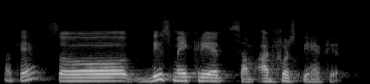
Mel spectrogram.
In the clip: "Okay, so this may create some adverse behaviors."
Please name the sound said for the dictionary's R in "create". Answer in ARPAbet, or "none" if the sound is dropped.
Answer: R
